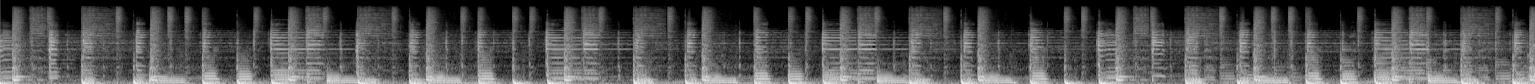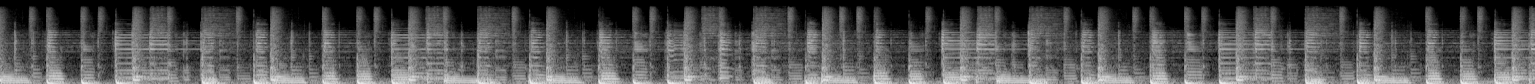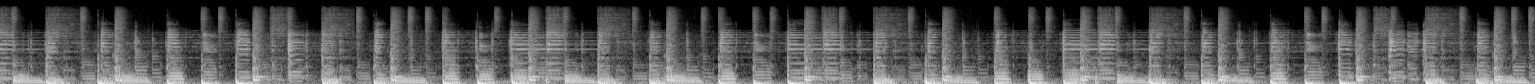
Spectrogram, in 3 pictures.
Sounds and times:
Music: 0:00.0 - 0:46.0.

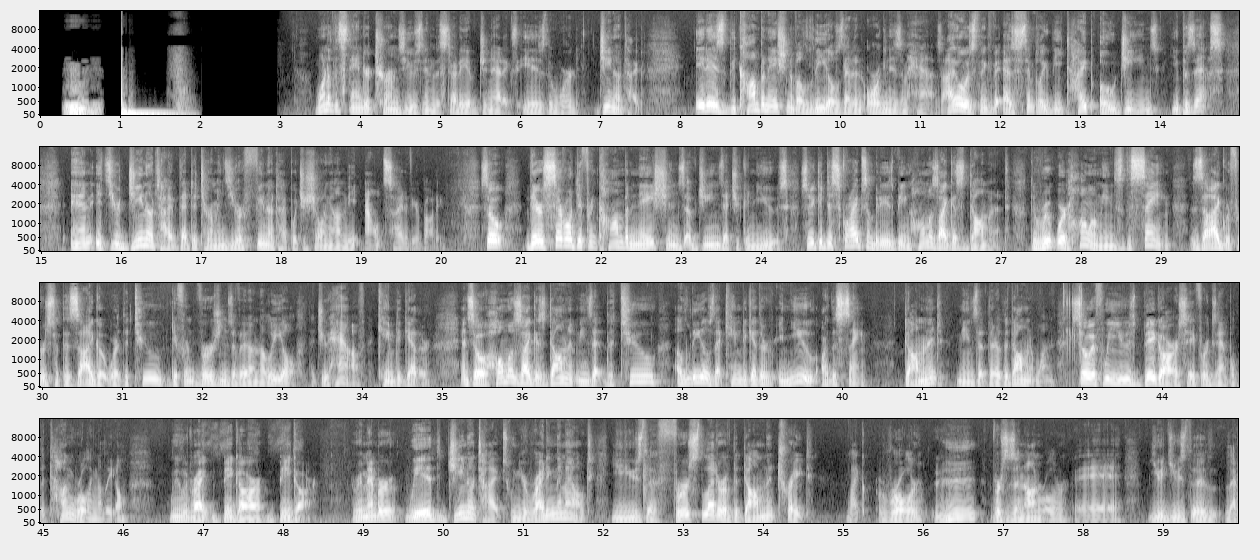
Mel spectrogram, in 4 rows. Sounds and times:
Inside, small room: 0:03.0 - 0:59.9
Speech: 0:03.4 - 0:07.6, 0:08.2 - 0:14.8, 0:15.4 - 0:59.9.

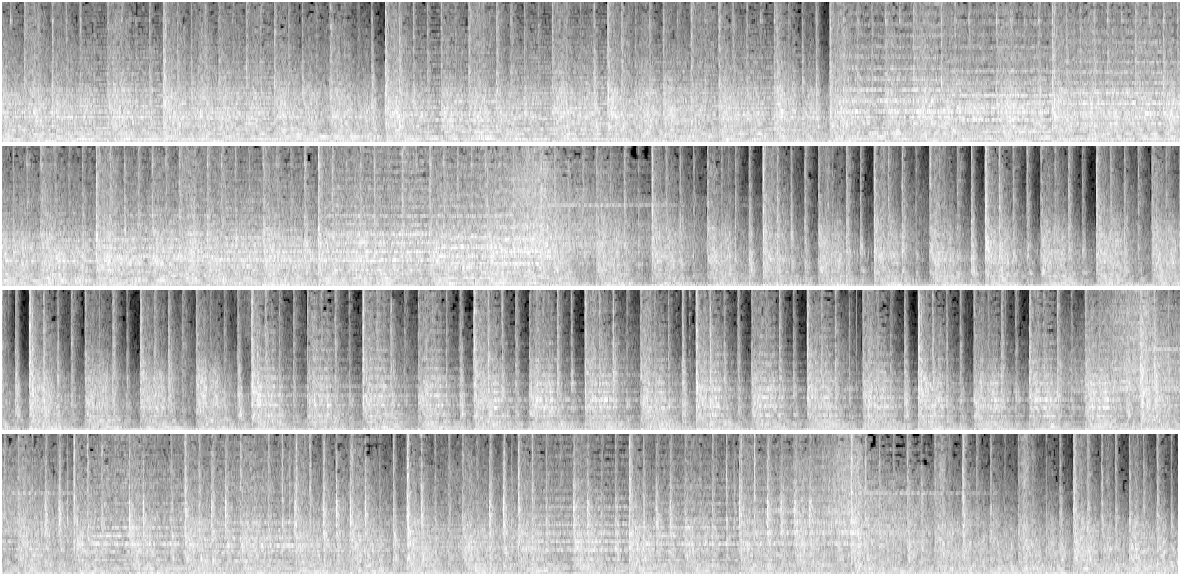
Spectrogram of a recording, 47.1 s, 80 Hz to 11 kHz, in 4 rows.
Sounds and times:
Music: 0:00.0 - 0:47.1.

